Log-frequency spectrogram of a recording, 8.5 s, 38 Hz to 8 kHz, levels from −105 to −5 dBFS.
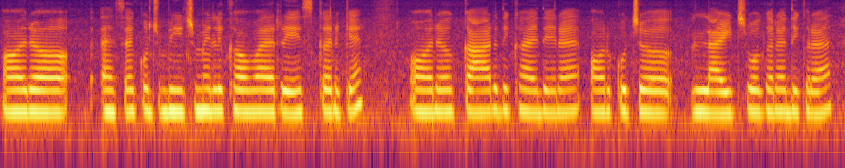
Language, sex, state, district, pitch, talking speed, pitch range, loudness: Hindi, female, Gujarat, Valsad, 230 Hz, 165 wpm, 225-230 Hz, -15 LUFS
